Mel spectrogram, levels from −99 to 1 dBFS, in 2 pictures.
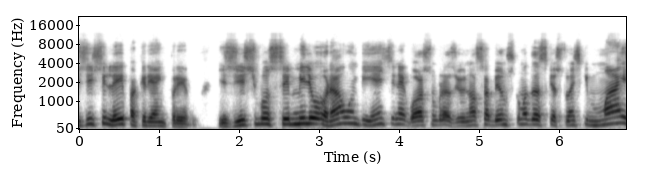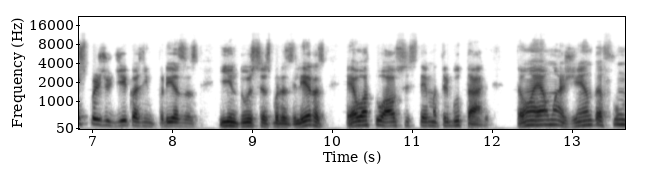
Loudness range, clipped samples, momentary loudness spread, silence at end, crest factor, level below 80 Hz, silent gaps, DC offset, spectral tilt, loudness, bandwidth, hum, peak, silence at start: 3 LU; under 0.1%; 10 LU; 0 s; 14 dB; -66 dBFS; none; under 0.1%; -6 dB/octave; -16 LUFS; 9 kHz; none; 0 dBFS; 0 s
